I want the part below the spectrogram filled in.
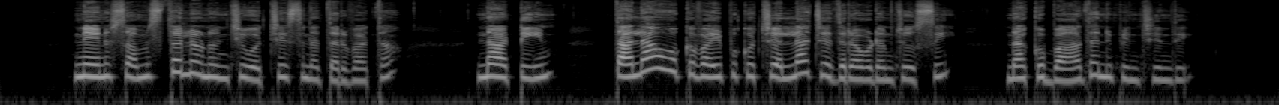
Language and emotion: Telugu, sad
